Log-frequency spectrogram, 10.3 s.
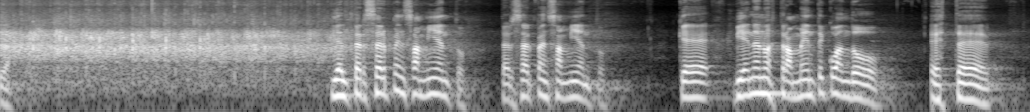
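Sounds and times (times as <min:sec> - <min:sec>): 
church congregation clapping: 0:00.0 - 0:04.4
speech: 0:03.3 - 0:06.2, 0:06.8 - 0:10.0.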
